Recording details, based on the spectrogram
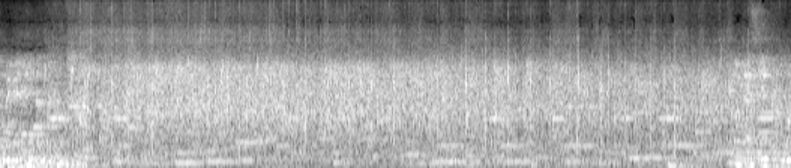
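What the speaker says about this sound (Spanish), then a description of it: "Yo creo que hay que aplaudirle a Come Galletas" An audience applauds steadily for Come Galletas, dense clapping at an even level throughout with a faint voice murmuring underneath.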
